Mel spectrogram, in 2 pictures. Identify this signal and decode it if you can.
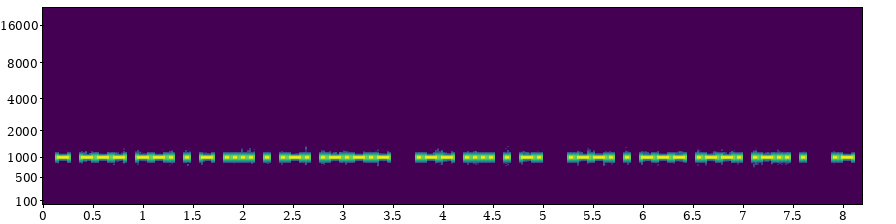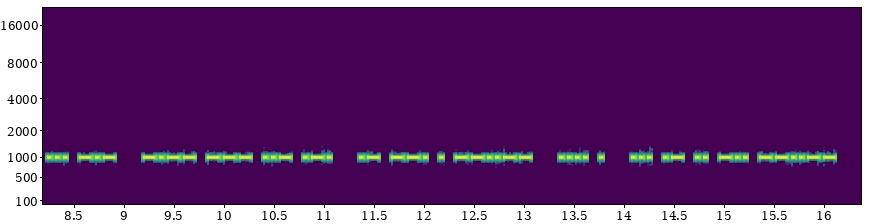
Morse code, heard as a keyed tone, about 30 wpm, 1000 Hz. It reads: TOGETHER. WHEN PEOPLE ASK YOUR AGE, HE SAID,
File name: qotdfiles / 30wpm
